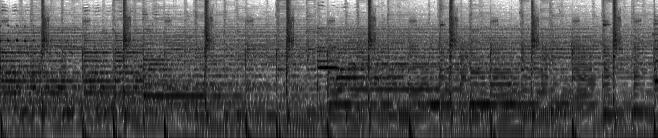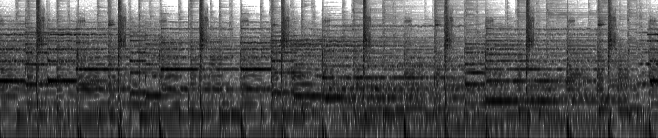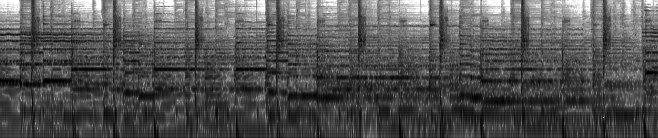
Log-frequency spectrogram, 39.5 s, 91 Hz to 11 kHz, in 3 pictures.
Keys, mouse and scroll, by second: 2.2 click, 5.1 ctrl+alt+scroll up 1, 14.6 ctrl+alt+scroll down 1, 17.1-20.3 drag, 20.3 ctrl+space, 22.5-25.3 drag, 25.3 Delete, 27.7-39.4 drag.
